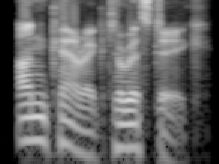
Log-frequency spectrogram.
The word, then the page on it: uncharacteristic: British English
